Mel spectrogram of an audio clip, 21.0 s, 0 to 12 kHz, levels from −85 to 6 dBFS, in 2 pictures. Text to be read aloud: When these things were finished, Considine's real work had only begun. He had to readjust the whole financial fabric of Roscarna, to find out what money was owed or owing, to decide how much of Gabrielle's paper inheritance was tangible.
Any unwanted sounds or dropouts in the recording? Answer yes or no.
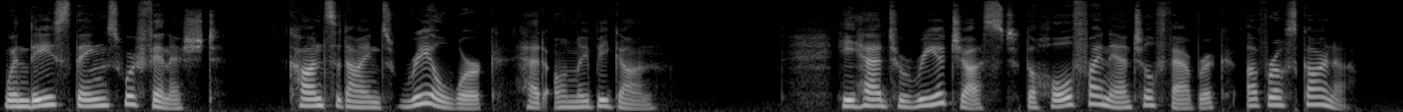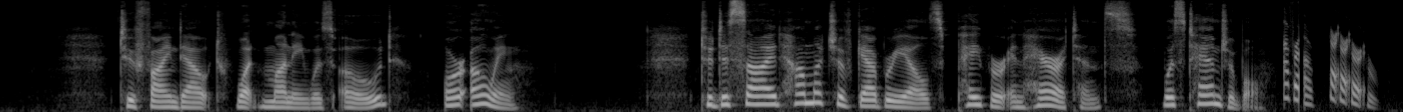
yes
